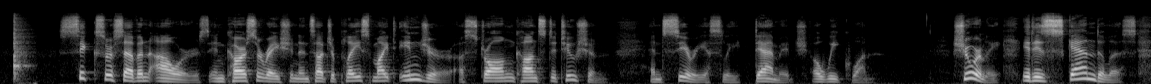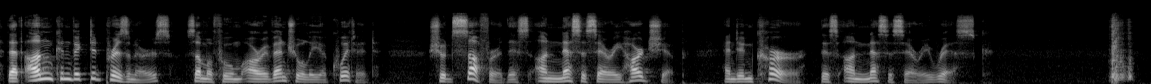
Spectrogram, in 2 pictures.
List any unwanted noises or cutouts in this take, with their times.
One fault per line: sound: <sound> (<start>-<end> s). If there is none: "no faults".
sound: tap (0.1-0.4 s)
sound: thud (22.6-22.9 s)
